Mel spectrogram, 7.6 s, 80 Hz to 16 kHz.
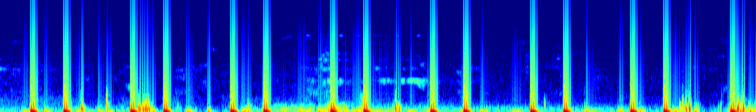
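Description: Steady lub-dub heartbeat through a stethoscope, about 60 beats a minute, with a regular rhythm.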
